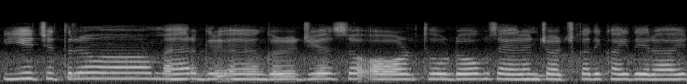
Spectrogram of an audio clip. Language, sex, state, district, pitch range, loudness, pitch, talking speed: Hindi, female, Chhattisgarh, Raigarh, 235-255 Hz, -21 LUFS, 245 Hz, 130 wpm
